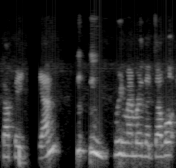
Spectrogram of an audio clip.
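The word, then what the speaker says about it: capellán: the the chaplain um and and you say cape yen remember the double l is pronounced as a so it's um maybe they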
